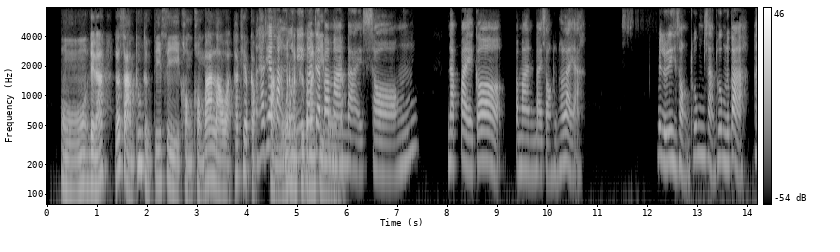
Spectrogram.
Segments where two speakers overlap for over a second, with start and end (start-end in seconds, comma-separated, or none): 4.5-6.0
